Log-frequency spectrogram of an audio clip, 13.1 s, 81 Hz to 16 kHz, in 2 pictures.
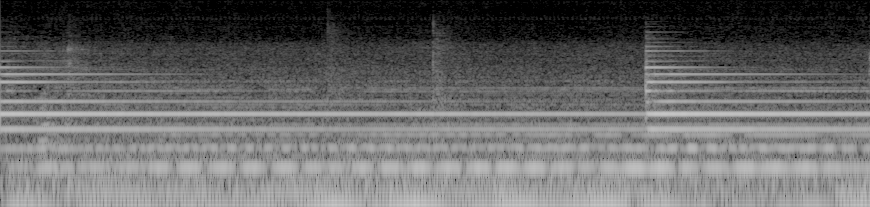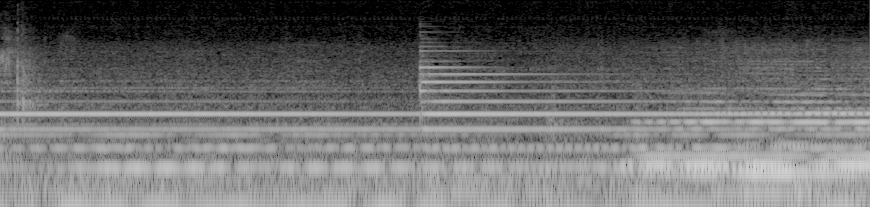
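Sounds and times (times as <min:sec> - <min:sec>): bell ringing: 0:00.0 - 0:03.2, 0:04.8 - 0:11.5
concert band sustained chords: 0:00.0 - 0:13.0.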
